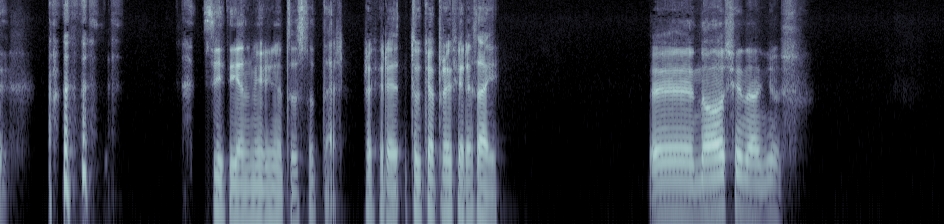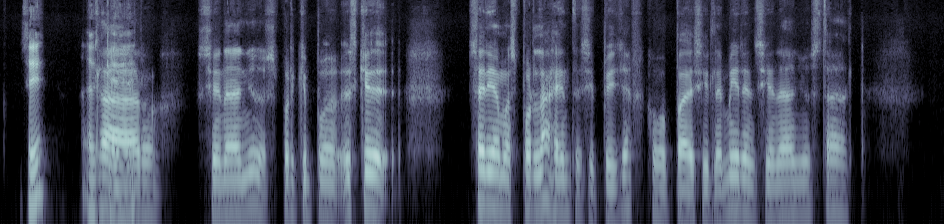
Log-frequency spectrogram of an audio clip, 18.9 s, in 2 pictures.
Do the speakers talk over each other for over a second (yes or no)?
no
